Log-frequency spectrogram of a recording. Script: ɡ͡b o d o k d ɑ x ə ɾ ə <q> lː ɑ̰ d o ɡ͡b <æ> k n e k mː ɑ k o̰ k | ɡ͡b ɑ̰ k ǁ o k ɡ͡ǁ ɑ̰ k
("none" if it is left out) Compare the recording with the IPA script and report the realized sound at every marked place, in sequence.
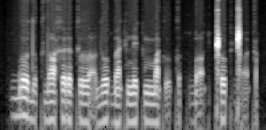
k, a

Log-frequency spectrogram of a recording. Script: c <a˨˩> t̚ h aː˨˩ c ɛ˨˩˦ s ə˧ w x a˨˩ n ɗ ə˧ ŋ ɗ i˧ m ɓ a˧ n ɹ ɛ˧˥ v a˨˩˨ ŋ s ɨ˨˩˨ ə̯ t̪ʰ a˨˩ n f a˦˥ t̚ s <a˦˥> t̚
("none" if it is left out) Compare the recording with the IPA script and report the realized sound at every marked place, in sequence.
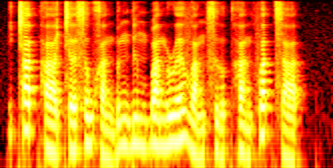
a˦˥, a˨˩

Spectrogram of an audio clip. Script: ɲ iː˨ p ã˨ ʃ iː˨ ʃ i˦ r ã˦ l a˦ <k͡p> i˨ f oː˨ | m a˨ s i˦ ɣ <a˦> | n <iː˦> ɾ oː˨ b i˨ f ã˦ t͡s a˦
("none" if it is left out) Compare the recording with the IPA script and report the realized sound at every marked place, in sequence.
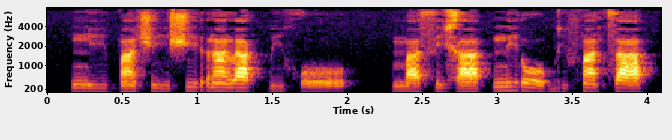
k͡p, a˦, i˦

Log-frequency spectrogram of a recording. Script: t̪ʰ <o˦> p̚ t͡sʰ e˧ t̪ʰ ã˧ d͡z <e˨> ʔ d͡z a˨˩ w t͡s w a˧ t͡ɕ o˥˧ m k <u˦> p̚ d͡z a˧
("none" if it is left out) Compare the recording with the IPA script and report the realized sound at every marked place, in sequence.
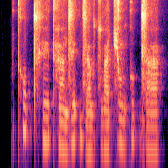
o˦, e˦, u˦

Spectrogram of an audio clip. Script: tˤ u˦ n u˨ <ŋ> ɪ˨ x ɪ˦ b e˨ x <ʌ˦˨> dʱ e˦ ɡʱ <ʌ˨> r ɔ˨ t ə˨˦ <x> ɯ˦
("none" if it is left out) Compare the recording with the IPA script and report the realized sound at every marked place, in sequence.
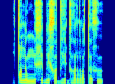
ŋ, ʌ˨, ʌ˦, x

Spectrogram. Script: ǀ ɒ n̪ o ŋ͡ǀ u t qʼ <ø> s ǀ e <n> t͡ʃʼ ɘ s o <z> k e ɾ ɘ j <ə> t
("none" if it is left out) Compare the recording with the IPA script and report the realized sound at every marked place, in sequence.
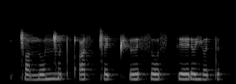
ø, t, s, ə

